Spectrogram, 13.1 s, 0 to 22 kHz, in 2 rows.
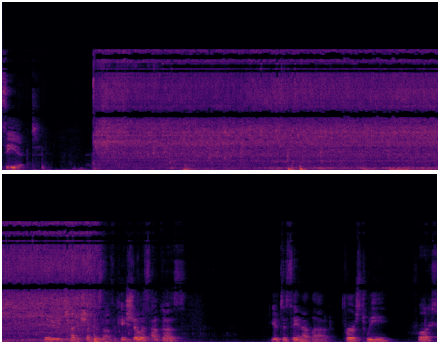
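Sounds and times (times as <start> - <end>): sink tap turning on: 1.4 - 8.3
water running into basin: 1.4 - 8.9.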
